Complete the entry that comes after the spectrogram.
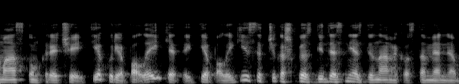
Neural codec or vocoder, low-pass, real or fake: codec, 16 kHz, 4.8 kbps, FACodec; 7.2 kHz; fake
